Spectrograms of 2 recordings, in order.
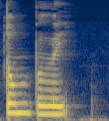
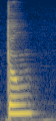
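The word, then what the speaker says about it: どんぶり: 它的发音是东不利。如果跟着某个名词之后，就简省的念为冬，指一碗有碗盖的白米饭，饭上铺着菜的食品。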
